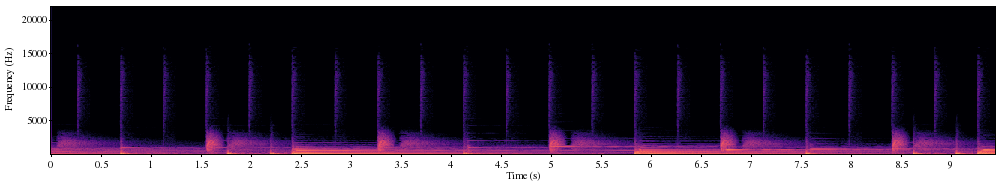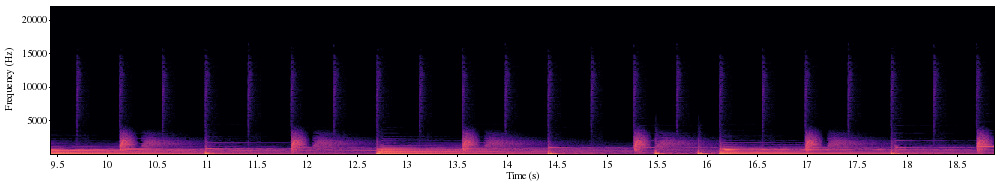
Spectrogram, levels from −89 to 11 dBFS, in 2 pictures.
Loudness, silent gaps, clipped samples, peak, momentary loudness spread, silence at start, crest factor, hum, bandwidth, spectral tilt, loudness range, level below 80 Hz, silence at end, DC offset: -27 LUFS; none; under 0.1%; -8 dBFS; 17 LU; 0 s; 18 dB; none; 12.5 kHz; -9 dB/octave; 3 LU; -32 dBFS; 0 s; under 0.1%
